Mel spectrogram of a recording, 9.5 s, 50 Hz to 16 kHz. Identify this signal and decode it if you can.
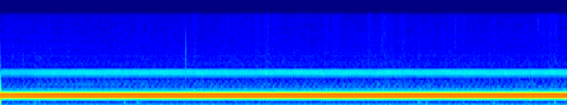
Dial tone (North America), 350 + 440 Hz.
